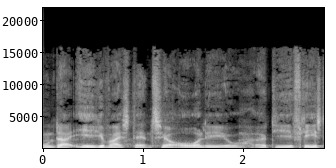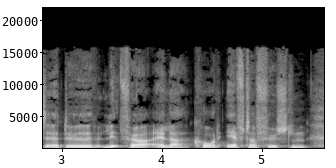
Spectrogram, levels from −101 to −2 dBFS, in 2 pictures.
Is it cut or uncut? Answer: uncut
